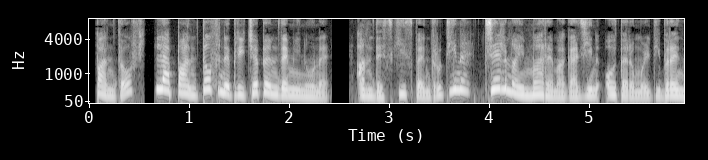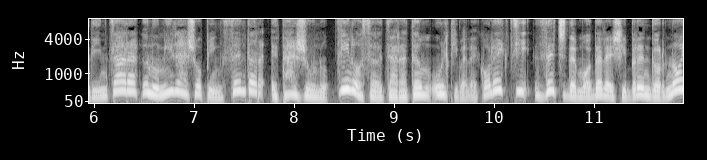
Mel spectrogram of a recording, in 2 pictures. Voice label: romanian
